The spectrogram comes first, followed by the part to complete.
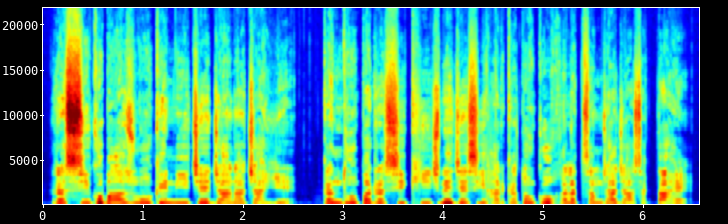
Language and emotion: Urdu, neutral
